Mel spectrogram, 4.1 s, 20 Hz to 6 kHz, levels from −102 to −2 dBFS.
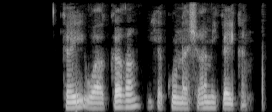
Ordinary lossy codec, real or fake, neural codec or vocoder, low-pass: AAC, 48 kbps; real; none; 5.4 kHz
